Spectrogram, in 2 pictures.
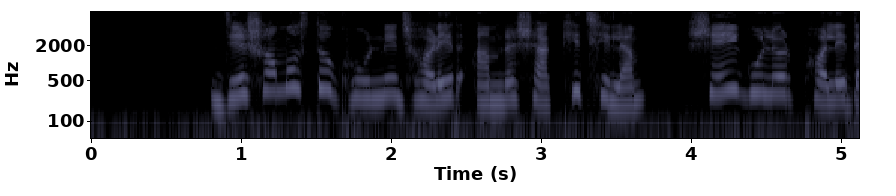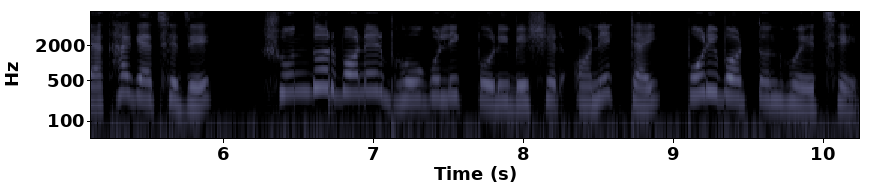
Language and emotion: Bengali, neutral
